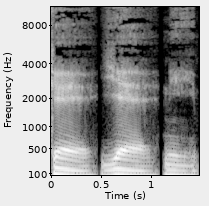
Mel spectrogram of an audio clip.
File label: "keyeni", concat syllables; Affixing experiment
